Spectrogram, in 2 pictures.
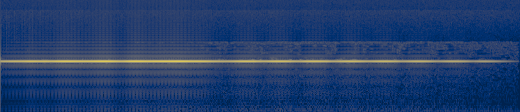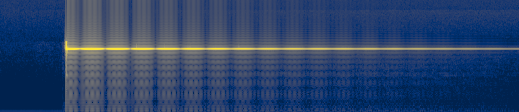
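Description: Two clear ringing tones, each a single pure pitch: a lower one that rings and fades out over about five seconds, then, after a short silence, a sharp strike about six seconds in and a higher tone that dies away slowly.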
